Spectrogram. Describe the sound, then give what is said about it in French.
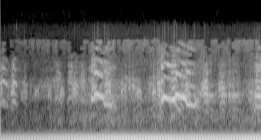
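A large gull (goéland) calls loudly, a run of harsh, nasal, honking cries repeating one after another with no talking. “En revanche, le goéland, c'est ça.”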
